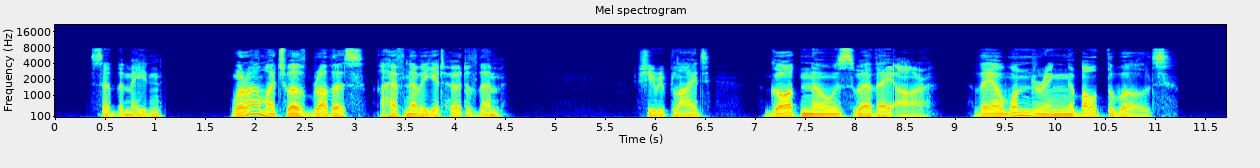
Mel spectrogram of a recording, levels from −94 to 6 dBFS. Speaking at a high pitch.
No: very low, 95 Hz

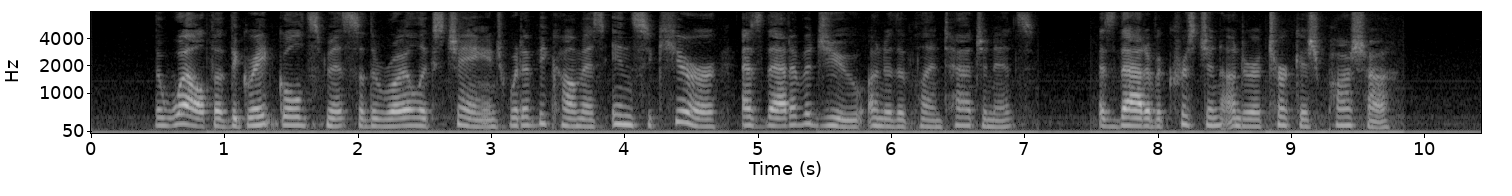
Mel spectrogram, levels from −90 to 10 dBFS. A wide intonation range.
No: narrow, 2.4 semitones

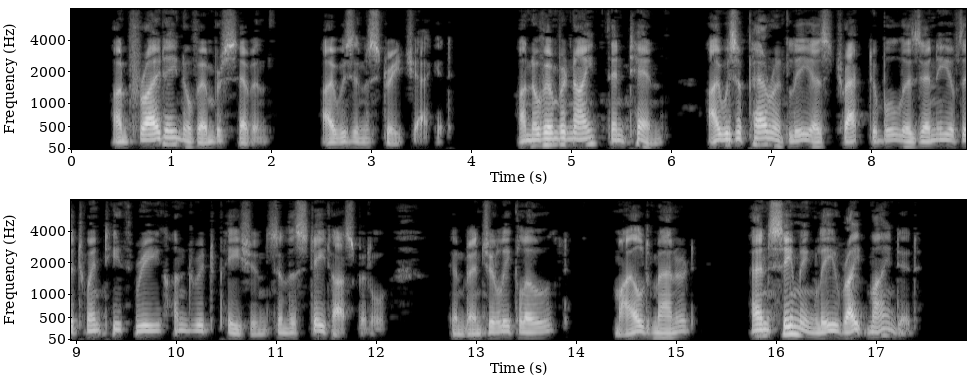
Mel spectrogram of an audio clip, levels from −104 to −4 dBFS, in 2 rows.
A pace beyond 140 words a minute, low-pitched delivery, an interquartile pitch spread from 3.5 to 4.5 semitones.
No: slow, 135 wpm; low, 110 Hz; average, 3.8 semitones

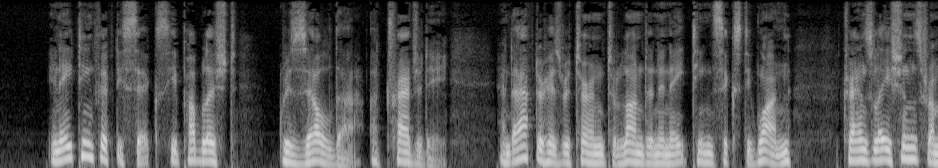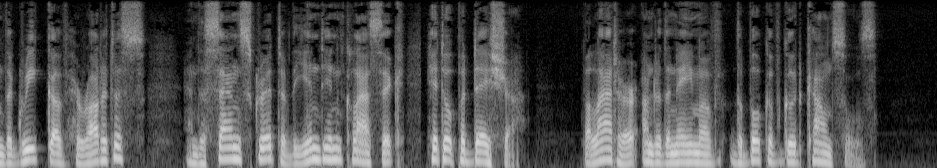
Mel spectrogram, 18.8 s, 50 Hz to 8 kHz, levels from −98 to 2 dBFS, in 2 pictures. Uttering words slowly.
Yes: slow, 130 wpm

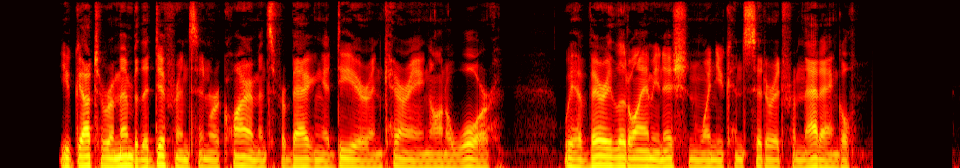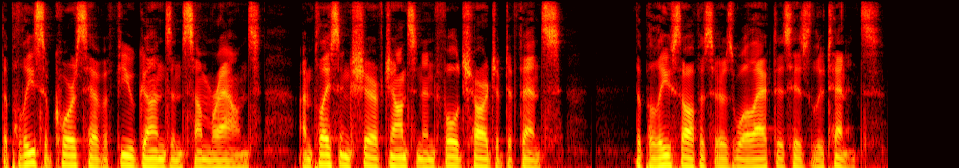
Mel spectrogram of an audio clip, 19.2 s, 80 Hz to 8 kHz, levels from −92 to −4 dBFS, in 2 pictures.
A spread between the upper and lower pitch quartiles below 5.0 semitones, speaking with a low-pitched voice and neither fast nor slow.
Yes: average, 3.0 semitones; very low, 95 Hz; average, 180 wpm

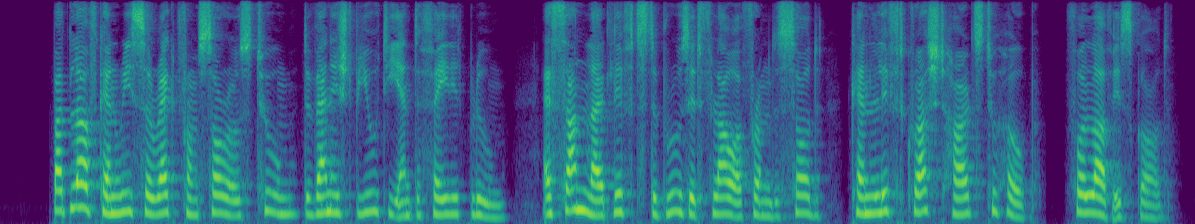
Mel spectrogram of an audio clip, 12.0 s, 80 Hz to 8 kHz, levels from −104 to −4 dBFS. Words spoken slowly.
No: average, 165 wpm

